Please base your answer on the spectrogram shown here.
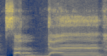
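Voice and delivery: صدن with the nun hidden in a nasal hum, one alif long; ghunna of ikhfa. Shown as a demonstration. Teacher showing ikhfa ghunna on صدن. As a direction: hum the n of صدن through the nose. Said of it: "ایک الف کی مقدار غنہ کریں گے".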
